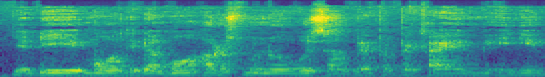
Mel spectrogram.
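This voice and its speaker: A man from Indonesia, chatting casually to camera as a solo vlogger in a halting, deliberate way with drawn-out pauses. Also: on the low side, monotone, a little mellow, a little hiss or hum. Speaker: daily vlogger and host. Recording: roomy echo, distant microphone.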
